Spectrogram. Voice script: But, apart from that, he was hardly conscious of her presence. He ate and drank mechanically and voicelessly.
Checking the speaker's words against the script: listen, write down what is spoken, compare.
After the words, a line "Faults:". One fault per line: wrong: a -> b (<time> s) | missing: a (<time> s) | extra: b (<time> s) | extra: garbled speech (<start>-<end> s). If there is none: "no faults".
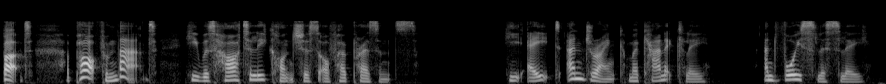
But, apart from that, he was heartily conscious of her presence. He ate and drank mechanically and voicelessly.
Faults:
wrong: hardly -> heartily (2.1 s)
